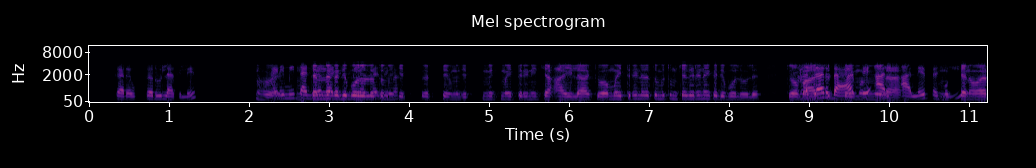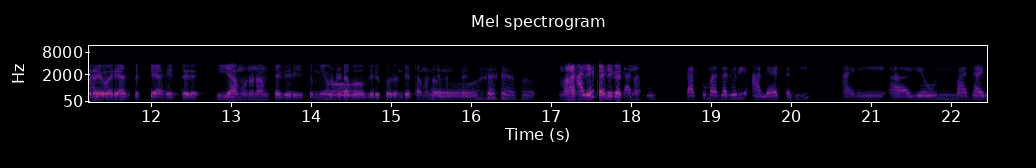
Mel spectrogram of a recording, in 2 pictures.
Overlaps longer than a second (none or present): present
